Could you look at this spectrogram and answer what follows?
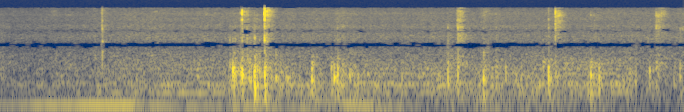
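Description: Faint scissor snips and crinkling of a plastic mailer bag being cut open: a scatter of light clicks and rustles.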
